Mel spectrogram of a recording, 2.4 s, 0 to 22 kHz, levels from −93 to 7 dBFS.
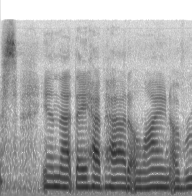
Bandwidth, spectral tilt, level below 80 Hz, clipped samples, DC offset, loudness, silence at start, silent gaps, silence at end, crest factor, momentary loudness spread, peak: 14.5 kHz; -5.5 dB/octave; -48 dBFS; under 0.1%; under 0.1%; -16 LUFS; 0 s; none; 0 s; 14 dB; 5 LU; 0 dBFS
